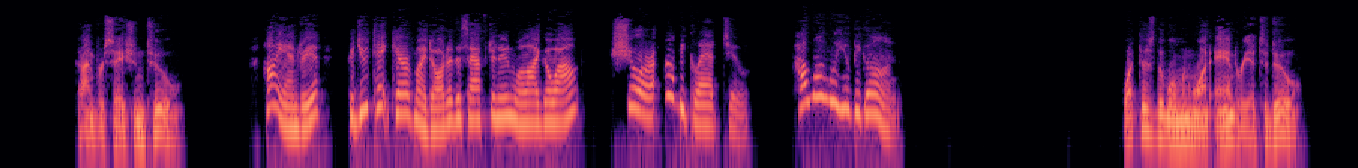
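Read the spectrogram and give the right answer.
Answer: Take care of her daughter this afternoon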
